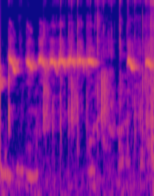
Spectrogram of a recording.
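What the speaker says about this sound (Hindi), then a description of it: "ये देखें जी माशाल्लाह उड़ा दिए कबूतर" Released pigeons burst into flight at a pigeon farm, bursts of flapping wings mixed with thin chirps and whistles, close and lively, ending in a final flurry.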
